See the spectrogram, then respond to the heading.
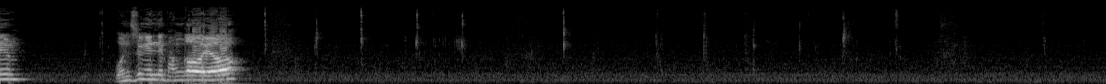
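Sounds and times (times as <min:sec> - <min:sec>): low room hum: 0:00.0 - 0:11.0
man chewing food: 0:02.6 - 0:11.0.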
